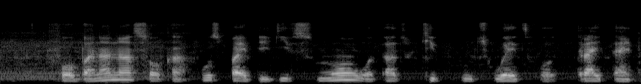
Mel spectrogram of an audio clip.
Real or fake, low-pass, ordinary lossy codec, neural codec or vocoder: fake; 7.2 kHz; none; autoencoder, 48 kHz, 128 numbers a frame, DAC-VAE, trained on Japanese speech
